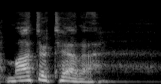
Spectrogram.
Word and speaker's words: mater: Matera. Sorry. Mater. There we go. I got to get the syllable.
